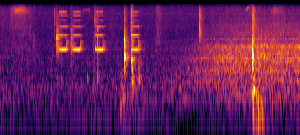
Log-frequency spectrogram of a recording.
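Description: Toshiba microwave oven being set and started: several short electronic beeps from its control panel, a few sharp clicks, then a clunk as it switches on and settles into its steady running hum.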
